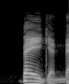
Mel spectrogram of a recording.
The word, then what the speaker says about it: Bagan: That's how I say it. I've also heard it pronounced Bagan. – Bagan. – Or yeah, there you go. But I say Bagan. That's what it looks like to me. That's what it looks like to this dirty, dirty American right now. That he's Bagan. Well, rhymes with Fagin, well.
